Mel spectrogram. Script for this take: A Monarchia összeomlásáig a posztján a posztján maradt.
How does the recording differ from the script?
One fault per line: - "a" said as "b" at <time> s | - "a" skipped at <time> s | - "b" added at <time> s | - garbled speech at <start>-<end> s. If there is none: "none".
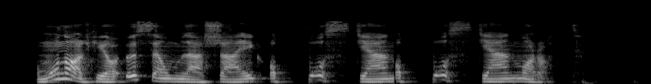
none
